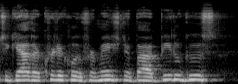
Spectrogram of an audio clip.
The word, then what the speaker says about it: Betelgeuse: chance for astronomers to gather critical information about Beetle Goose pronounced like Tim Burton character Beetle juu okay I've been saying it wrong it's Beetle Juice that could help scientists understand the birth of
